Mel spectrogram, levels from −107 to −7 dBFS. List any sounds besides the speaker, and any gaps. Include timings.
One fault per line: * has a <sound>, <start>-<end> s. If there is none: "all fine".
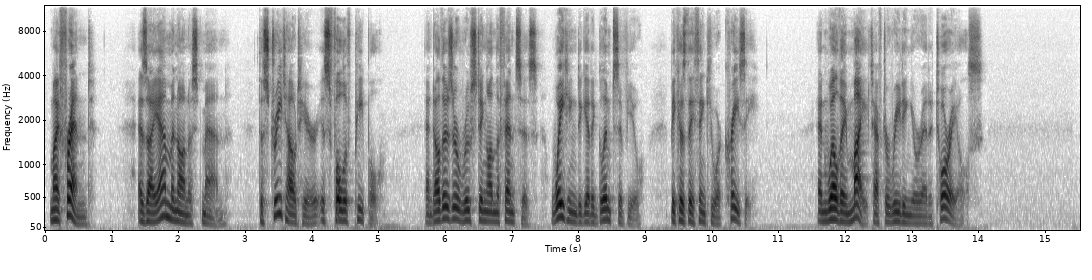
all fine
